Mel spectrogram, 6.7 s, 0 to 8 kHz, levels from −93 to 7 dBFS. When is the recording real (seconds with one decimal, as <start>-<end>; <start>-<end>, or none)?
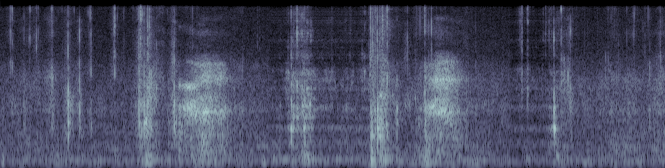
0.0-2.7; 3.7-5.1; 5.6-6.7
